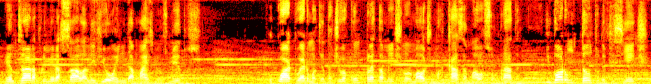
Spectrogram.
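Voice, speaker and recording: Brazilian man narrating horror, expressive pitch. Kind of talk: scripted first-person horror story narration. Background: background music.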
